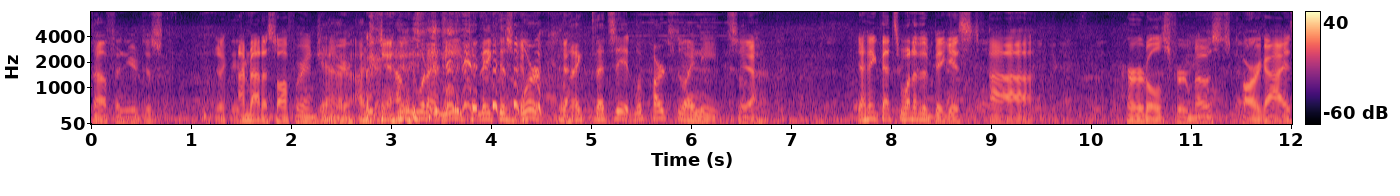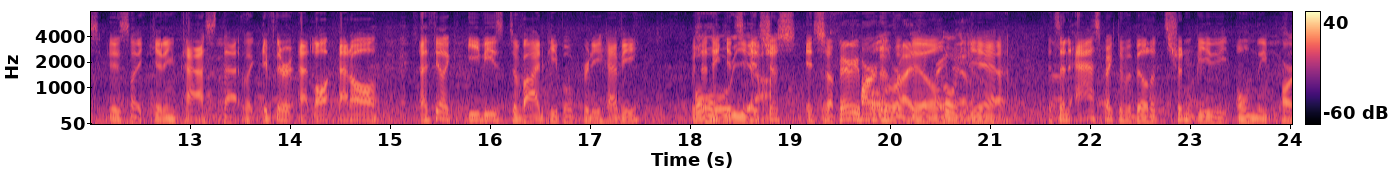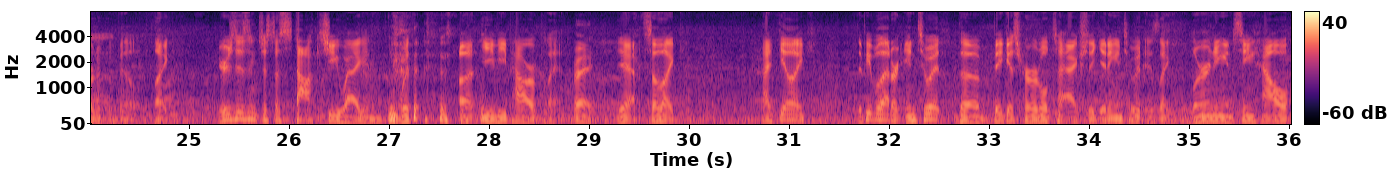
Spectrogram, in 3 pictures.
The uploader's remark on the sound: SEMA 2023 Live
